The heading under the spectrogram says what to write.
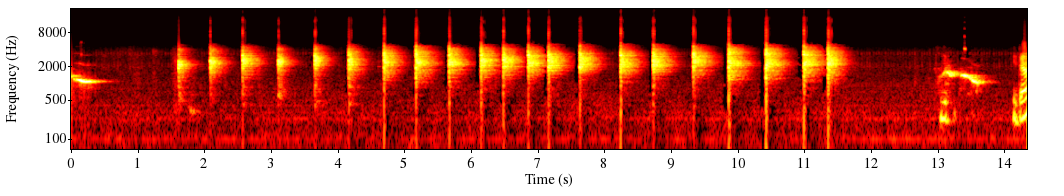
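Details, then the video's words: Indoor pet African grey parrot on Pop Goes the Weasel. A falling whistle is followed by about twenty rapid, evenly spaced knocking clicks, then closing whistled and squawky notes. "The African Grey - Pop Goes The Weasel"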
